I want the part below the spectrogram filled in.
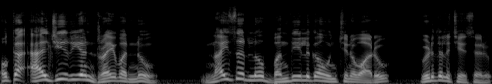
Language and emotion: Telugu, neutral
